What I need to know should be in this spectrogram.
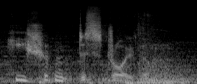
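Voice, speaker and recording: An actor playing a grandiose, theatrical, gloating villain, a conqueror through time, in a video game. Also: male voice, deep voice, wildly swooping pitch, slow, music in the background, heavily acted. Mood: scornful gloating. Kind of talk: video game cutscene acting.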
